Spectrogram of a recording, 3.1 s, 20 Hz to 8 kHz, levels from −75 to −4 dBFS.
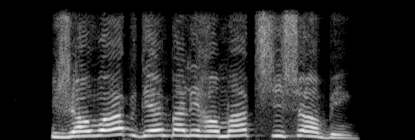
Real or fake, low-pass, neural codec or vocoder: fake; 7.2 kHz; codec, 16 kHz in and 24 kHz out, 0.4 kbps, LongCat-Audio-Codec, two codebook decoder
